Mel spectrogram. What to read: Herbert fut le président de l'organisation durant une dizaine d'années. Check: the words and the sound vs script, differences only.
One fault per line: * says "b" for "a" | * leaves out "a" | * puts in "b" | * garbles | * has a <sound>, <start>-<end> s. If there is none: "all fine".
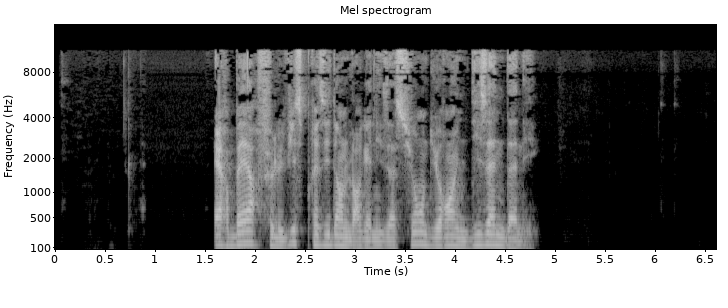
* puts in "vice"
